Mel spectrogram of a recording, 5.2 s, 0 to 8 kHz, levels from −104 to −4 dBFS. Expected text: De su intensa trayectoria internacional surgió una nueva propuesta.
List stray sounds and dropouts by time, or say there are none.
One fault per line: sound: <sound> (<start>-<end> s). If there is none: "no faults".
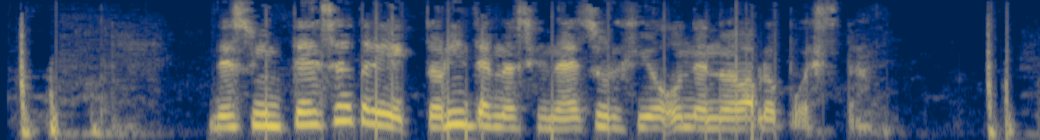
no faults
